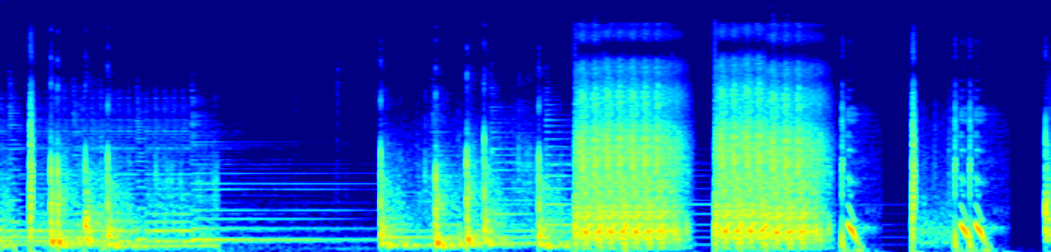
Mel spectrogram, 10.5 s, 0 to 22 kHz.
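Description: Automatic gunfire in the Alone in the Dark 2 video game: repeated loud bursts of rapid shots, each burst ending with a sharp decay, set between quieter game music and stabs of sound.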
